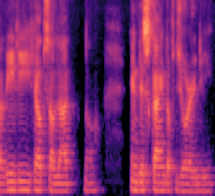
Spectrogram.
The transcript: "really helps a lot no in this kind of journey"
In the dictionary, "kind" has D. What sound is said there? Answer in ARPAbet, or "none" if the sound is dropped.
D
